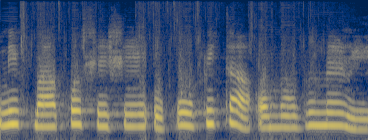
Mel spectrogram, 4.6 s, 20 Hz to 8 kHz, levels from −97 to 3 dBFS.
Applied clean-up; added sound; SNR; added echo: neural separator model SepFormer DNS4.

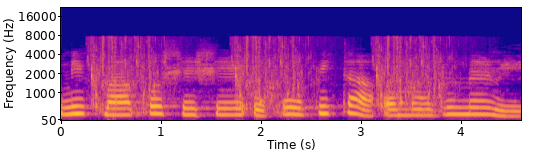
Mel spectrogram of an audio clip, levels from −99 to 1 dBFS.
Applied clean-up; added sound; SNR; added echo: none; Splash, splatter; 15 dB; reverberation time 0.3 s.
